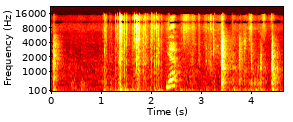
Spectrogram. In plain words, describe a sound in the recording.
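Cards riffle and flutter as a deck is shuffled by hand.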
